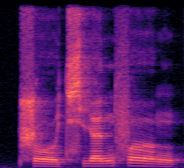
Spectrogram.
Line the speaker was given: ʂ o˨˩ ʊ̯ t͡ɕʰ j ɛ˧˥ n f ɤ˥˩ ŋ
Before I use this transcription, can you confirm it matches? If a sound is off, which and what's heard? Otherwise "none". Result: none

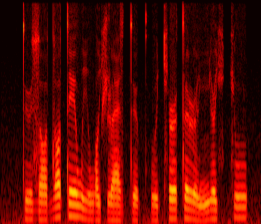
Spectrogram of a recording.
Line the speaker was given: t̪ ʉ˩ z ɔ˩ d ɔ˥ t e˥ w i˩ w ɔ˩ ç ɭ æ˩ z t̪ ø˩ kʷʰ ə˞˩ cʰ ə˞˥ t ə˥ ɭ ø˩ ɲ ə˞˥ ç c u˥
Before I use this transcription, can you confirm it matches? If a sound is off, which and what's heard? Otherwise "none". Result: none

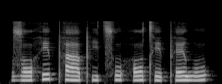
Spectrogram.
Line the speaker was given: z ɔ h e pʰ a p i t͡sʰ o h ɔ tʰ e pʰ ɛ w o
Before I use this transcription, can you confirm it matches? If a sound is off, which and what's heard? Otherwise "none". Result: p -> pʰ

